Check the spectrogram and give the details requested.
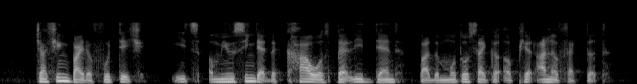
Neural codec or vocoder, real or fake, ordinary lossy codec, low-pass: none; real; AAC, 48 kbps; 7.2 kHz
